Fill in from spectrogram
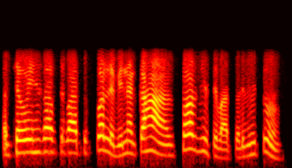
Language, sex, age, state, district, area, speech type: Maithili, male, 18-30, Bihar, Muzaffarpur, rural, conversation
